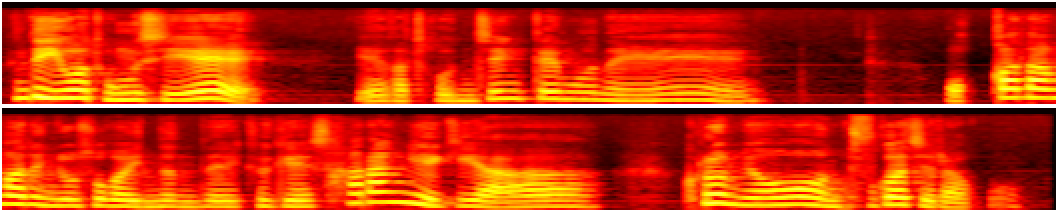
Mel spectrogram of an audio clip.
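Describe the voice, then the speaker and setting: A woman teaching Korean literature in an exam-prep lecture, retelling a classic tale in a lively, casual way. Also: fairly high pitch, moderate pace.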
